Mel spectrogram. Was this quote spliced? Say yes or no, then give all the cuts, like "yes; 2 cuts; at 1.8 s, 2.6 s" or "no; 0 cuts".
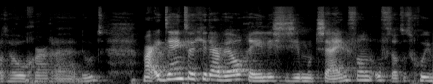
no; 0 cuts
